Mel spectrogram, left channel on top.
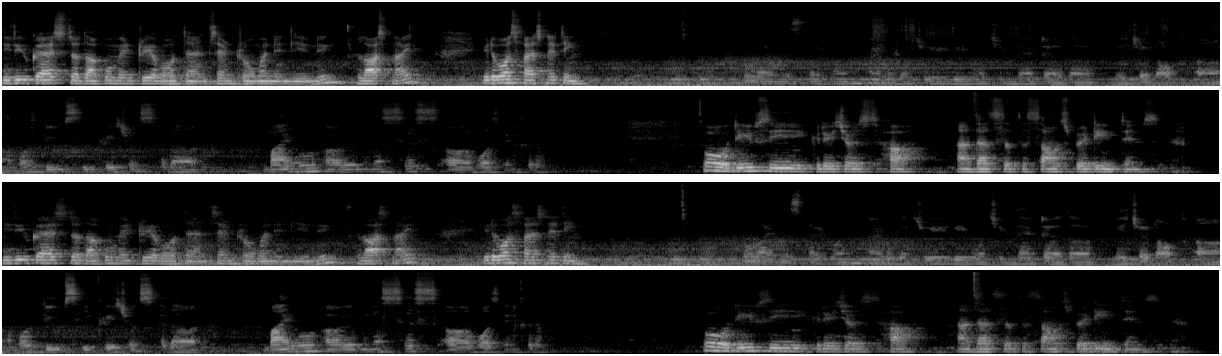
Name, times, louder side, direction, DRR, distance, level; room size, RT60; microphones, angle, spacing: voice 1, 0.0-4.5 4.8-5.9 19.2-21.4 21.7-23.7, left 4 dB, 90° left, 0.5 m, -26 dB
sound 1, 1.6-16.9, equal, 30° left, 1.2 m, -43 dB
voice 2, 7.4-14.2 14.8-17.6 21.2-22.5 22.8-23.1 23.6-24.0, right 3 dB, 35° right, 0.4 m, -39 dB
3.6 x 2.3 x 3.5 m
head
